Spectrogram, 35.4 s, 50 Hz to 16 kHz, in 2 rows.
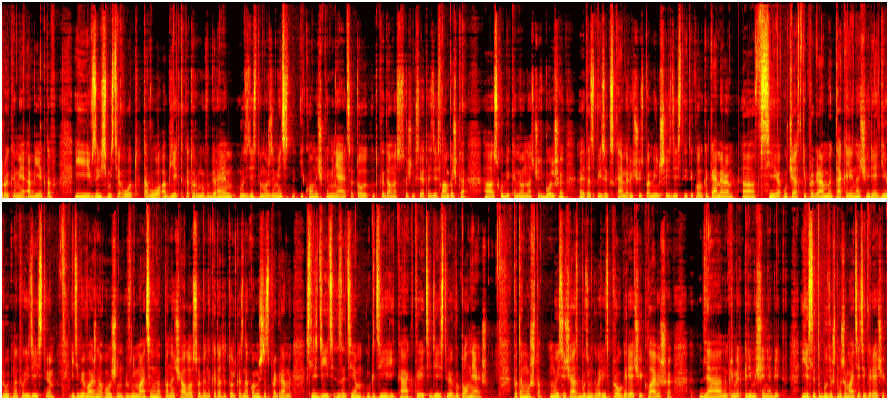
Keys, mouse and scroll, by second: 2.3 click, 3.5 click, 9.1 click, 11.8 click, 34.9 click.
